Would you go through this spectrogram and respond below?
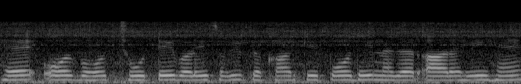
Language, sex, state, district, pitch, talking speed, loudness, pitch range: Hindi, female, Bihar, Bhagalpur, 200 Hz, 140 wpm, -30 LUFS, 195-210 Hz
